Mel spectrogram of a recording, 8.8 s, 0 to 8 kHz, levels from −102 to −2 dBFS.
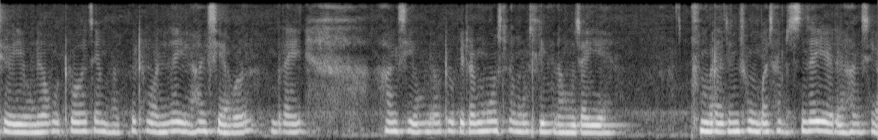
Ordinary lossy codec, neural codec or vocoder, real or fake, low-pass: none; codec, 16 kHz, 4 kbps, FreqCodec, smaller model; fake; 7.2 kHz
